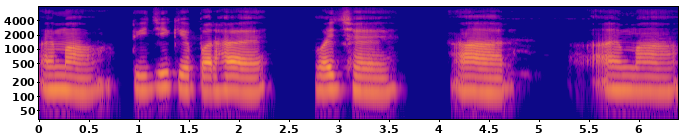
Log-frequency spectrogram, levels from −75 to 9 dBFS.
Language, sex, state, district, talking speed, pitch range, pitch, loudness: Maithili, male, Bihar, Saharsa, 95 wpm, 130-145 Hz, 135 Hz, -19 LUFS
